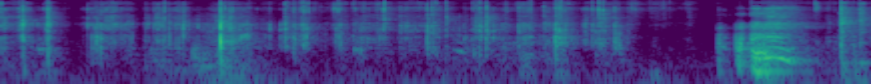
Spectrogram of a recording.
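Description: Plastic packaging with a seashell-themed item inside crinkles and rustles up close in irregular bursts, ending with a louder crumpling tear as the wrapper is pulled open.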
